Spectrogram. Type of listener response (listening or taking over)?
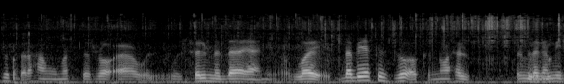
taking over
